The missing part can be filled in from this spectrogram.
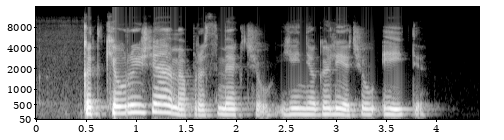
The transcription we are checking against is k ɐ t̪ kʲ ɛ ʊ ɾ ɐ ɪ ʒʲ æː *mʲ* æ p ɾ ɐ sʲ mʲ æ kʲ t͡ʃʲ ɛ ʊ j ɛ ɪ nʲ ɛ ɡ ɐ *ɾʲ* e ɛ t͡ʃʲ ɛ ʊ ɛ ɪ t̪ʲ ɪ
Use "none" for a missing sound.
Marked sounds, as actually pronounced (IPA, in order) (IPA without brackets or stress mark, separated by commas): mʲ, lʲ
